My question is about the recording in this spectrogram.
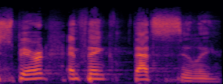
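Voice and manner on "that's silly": low, soft scornful dismissal; dismissive sneer. Retold or imitated. Religious critic dismissing the Holy Spirit, low scornful sneer. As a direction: brush it off with contempt.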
